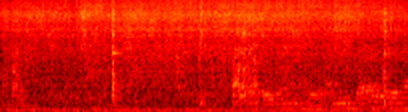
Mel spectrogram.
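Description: Onion with garlic and ginger paste frying in a pan, a loud continuous sizzle with occasional sharp clinks and scrapes of stirring against the metal.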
